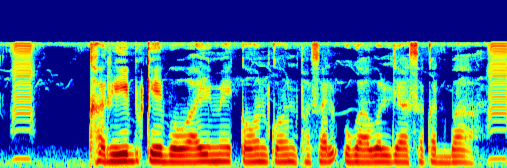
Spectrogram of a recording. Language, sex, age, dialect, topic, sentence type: Bhojpuri, male, 36-40, Southern / Standard, agriculture, question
